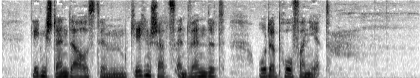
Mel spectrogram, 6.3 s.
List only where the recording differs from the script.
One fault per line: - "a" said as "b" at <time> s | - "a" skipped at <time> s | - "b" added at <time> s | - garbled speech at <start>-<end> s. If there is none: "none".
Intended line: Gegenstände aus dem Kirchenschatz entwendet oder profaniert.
none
